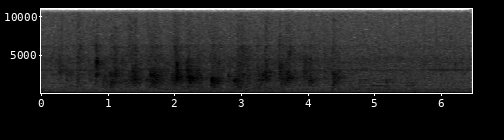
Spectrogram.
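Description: Steady low electrical hum from the hall's microphone and sound system, with faint scattered higher sounds over it.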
